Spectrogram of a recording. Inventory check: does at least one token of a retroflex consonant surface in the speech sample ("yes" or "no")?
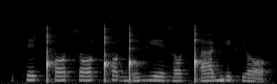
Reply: no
